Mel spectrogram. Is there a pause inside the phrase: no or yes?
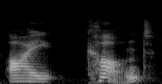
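no. It is contracted with no gap before not. The speaker calls it wrong. "rather than saying I can't"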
